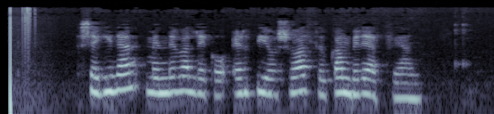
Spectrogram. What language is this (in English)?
Basque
